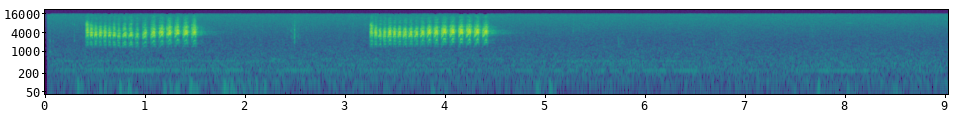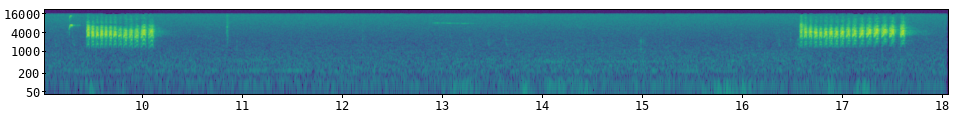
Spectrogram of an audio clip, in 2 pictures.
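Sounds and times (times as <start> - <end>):
Eurasian blue tit Cyanistes caeruleus churring: 0.4 - 1.6, 3.2 - 4.6, 9.2 - 10.2, 16.6 - 17.8.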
